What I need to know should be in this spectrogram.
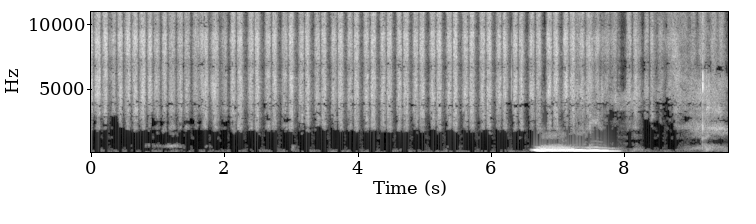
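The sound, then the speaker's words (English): Rhythmic rubbing runs throughout as many steady up-and-down strokes with a soft swishing texture. A short voiced sound breaks in near the end. “I'm just giving you a little rub.”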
